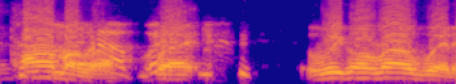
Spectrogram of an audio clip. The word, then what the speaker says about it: Kamala: look my vice president my vice president it's kamala but we're gonna run with it so all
